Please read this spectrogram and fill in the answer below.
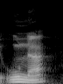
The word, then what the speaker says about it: un: Vamos a ver estos determinantes que en español son un y una. En francés se pronuncian de una manera bastante diferente. Tenemos el masculino que se pronuncia un y el femenino que se pronuncia une. Repito, un, une. Son bastante diferentes.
